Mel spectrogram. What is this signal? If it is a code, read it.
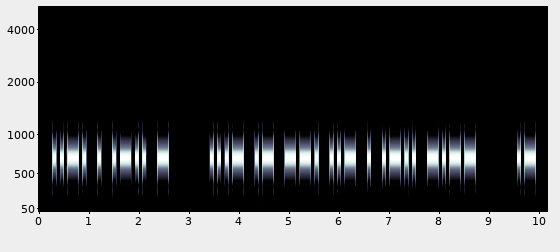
Morse code, heard as a keyed tone, about 16 wpm, 700 Hz. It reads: FELT VAGUELY A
